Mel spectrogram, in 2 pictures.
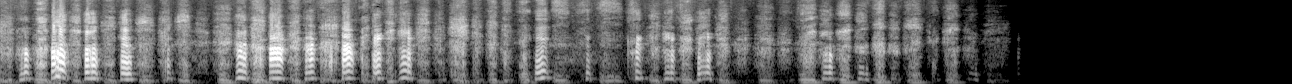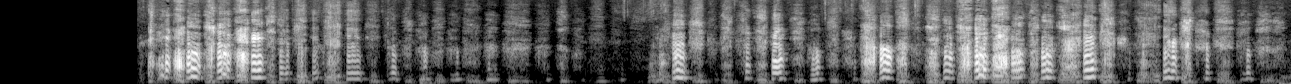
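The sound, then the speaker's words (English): An excited monkey making rapid, breathy panting calls in rhythmic bursts, broken by a few seconds of silence midway before the calls resume. “It was just some audio of a monkey being excited.”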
